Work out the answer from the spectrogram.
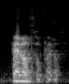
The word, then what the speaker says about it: Peroso: ¿Se pronuncia bien? ¿Peroso o Peroso? Sí, sí. Peroso. Peroso.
